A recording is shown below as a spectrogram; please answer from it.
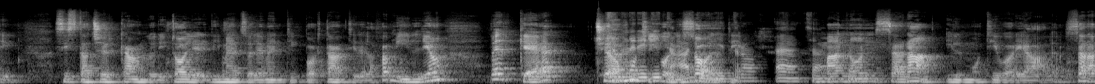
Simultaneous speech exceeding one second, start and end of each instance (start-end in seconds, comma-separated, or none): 6.0-7.5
